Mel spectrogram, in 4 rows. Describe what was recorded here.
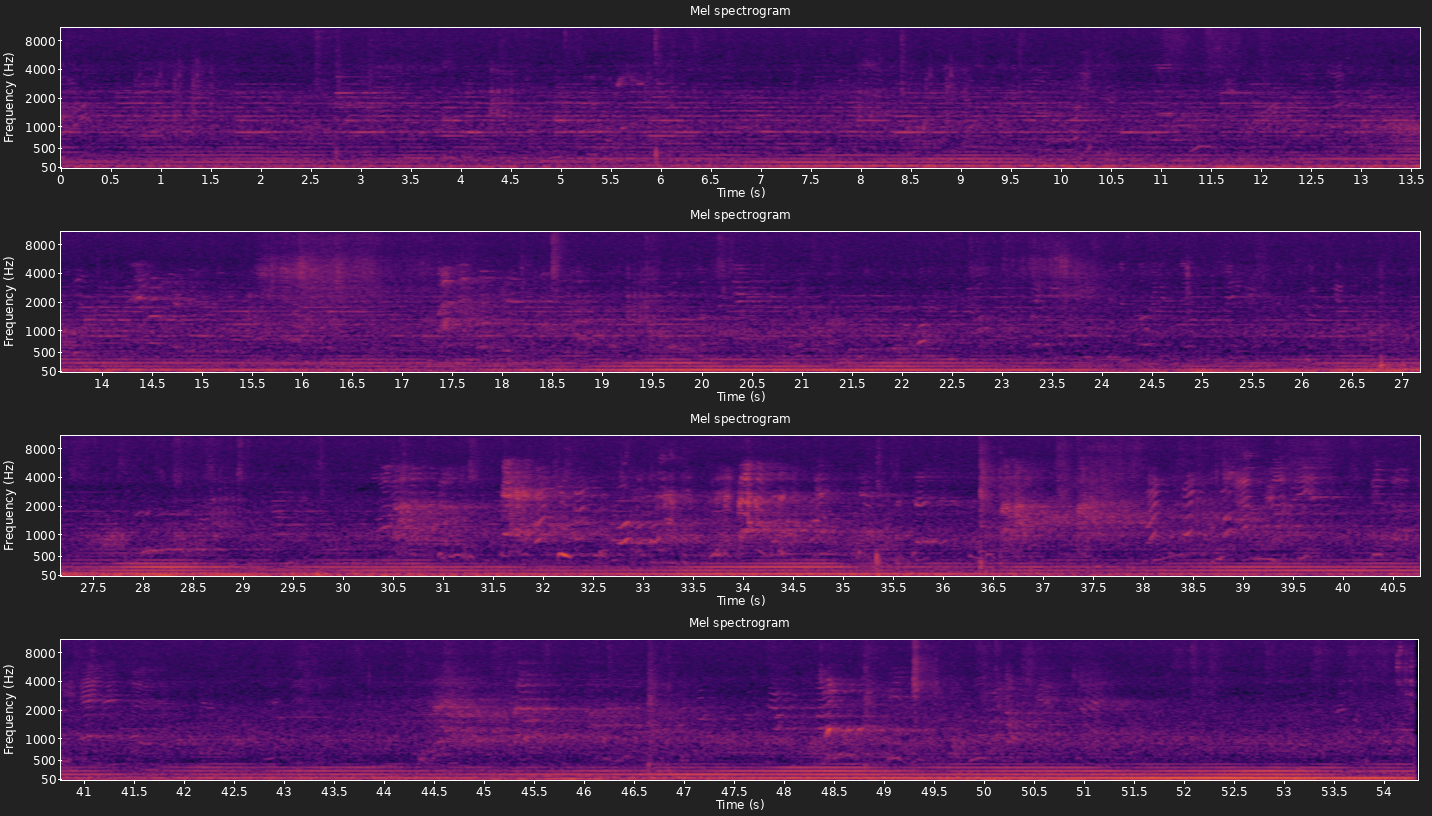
This lovely green courtyard, with shady trees is typical of Nazi era (late 1930s) housing in this area. The surrounding buildings protect the interior from outside sounds, especially the autobahn roar, creating a quiet and peaceful atmosphere where children play and long lines are provided for hanging out washing. Unusually this one has been left more or less intact with no space yet taken for parking cars. Bells and voices reverberate gently when they occur. Crow calls may echo two or three times.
